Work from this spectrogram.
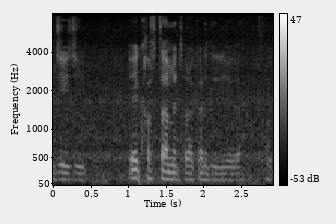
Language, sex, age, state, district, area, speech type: Urdu, male, 18-30, Bihar, Madhubani, rural, spontaneous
